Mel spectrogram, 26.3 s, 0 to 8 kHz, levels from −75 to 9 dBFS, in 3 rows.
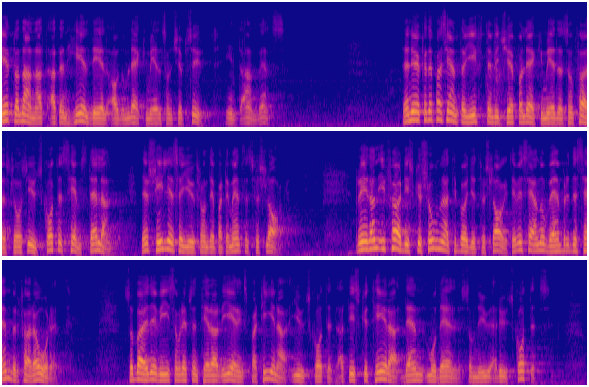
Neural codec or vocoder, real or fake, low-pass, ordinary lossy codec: none; real; none; none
